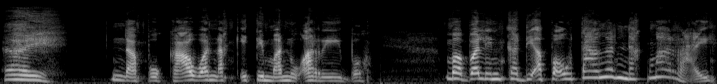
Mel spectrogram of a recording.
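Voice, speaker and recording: A nervous, evasive wife in a radio comedy. Her voice is bright and dry, leaping up and down in pitch as she hesitates and stammers. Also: expressive, a little slow, long pauses, no room sound. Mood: worried, pleading. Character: flustered, evasive wife hiding a money secret. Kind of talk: regional radio comedy drama acting.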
